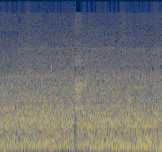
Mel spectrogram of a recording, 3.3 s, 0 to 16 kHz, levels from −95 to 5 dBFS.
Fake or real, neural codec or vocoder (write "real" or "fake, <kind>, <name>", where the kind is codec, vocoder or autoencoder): real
